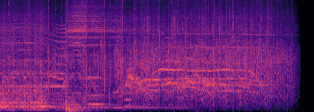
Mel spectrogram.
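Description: Live rockabilly band (electric guitars, trumpet, saxophone, keyboard and drums) ending a song on a final hit about a second and a half in, followed by audience applause and cheering. The sound cuts off abruptly at the end.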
